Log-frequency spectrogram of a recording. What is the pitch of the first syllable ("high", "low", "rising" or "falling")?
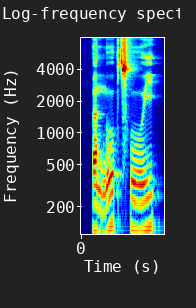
low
